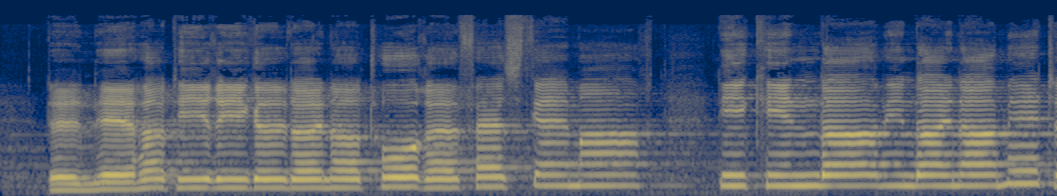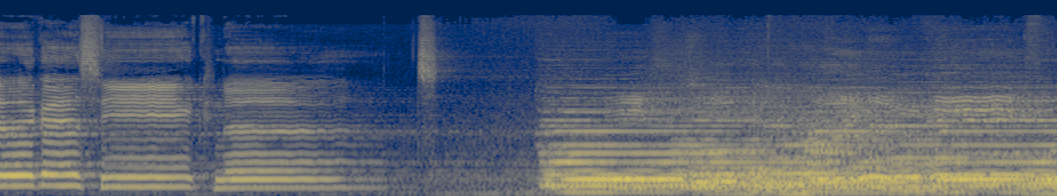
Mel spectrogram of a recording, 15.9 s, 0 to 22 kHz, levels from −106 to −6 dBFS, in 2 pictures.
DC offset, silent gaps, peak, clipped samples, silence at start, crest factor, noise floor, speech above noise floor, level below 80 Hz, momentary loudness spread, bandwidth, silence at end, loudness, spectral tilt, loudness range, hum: under 0.1%; none; -16 dBFS; under 0.1%; 0.35 s; 16 dB; -57 dBFS; 25 dB; -52 dBFS; 12 LU; 15.5 kHz; 0 s; -30 LUFS; -5.5 dB/octave; 8 LU; none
